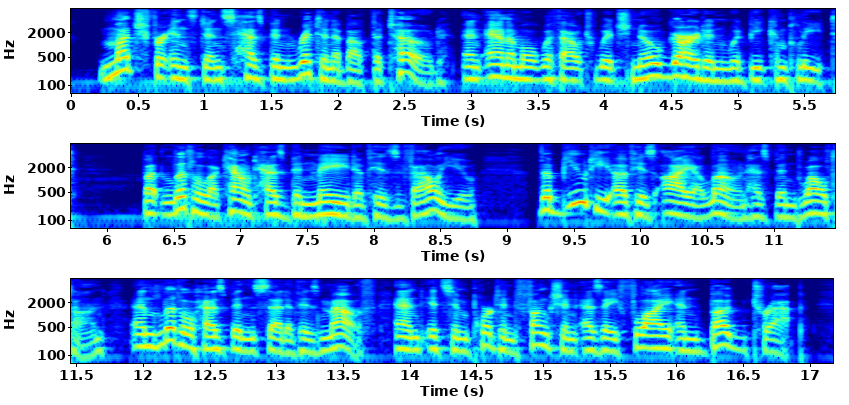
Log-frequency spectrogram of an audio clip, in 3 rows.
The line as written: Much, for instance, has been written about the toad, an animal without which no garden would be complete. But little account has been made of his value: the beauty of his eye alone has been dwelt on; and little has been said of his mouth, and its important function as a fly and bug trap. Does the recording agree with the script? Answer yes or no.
yes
